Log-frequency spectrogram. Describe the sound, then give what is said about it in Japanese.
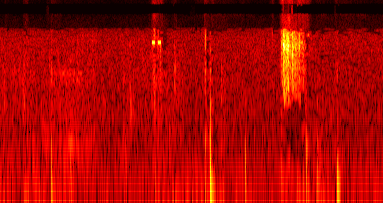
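Camera shutter clicks while taking photos outdoors in pitch darkness at night: a few sharp, brief clicks at irregular intervals over a quiet background, one louder and fuller than the others. “真っ暗で、とりあえず写真を撮ります。”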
